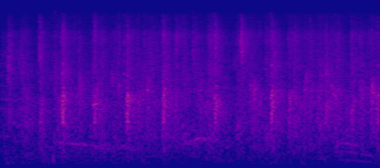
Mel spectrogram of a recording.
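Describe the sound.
An audience applauds as a storyteller is welcomed to the stage, many hands clapping in a moderately loud, steady patter with voices mixed in.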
